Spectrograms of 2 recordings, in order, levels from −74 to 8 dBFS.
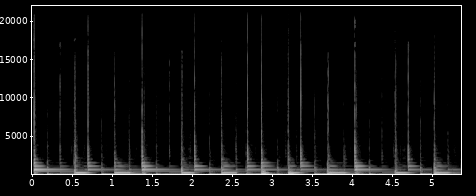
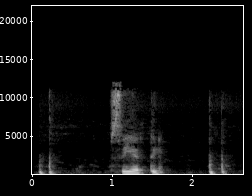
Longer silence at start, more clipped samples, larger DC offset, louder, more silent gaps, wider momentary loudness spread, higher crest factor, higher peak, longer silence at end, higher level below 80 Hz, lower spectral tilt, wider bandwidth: about the same, 0 s vs 0.1 s; neither; neither; second, -28 LUFS vs -22 LUFS; neither; second, 6 LU vs 12 LU; about the same, 22 dB vs 18 dB; about the same, -6 dBFS vs -6 dBFS; second, 0 s vs 0.2 s; first, -44 dBFS vs -64 dBFS; first, -6.5 dB/octave vs -5 dB/octave; first, over 20 kHz vs 12.5 kHz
